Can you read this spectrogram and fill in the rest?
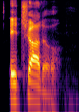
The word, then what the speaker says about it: Hechizado: Really, H-E-C-H-I-Z-A-D-O. – Hechado. – Hechado? – You don't pronounce the H.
